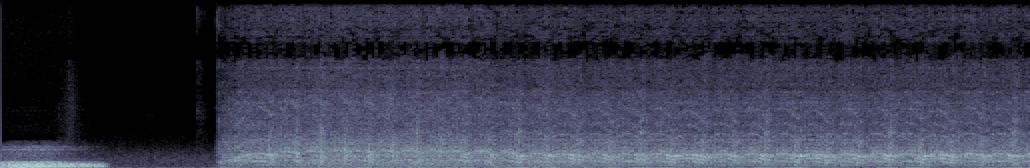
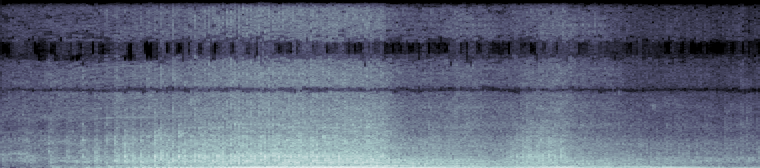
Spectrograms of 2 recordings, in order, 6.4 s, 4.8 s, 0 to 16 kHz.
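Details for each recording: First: Zetro 5718 diesel parked about five years, excess fuel button freed: starter labours briefly, a pause, then the diesel catches and settles into a steady, slightly uneven idle; hard starting after long storage. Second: 5718 Zetro truck diesel, first start after sitting five years, with the stuck excess fuel button freed: the engine catches and swells into a deep, steady chugging that settles to about four firings a second. Diesel engine running.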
